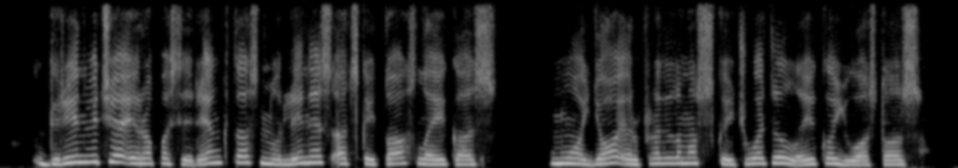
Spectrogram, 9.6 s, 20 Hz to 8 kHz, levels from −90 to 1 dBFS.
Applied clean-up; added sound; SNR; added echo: neural mask model Resemble Enhance denoiser.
